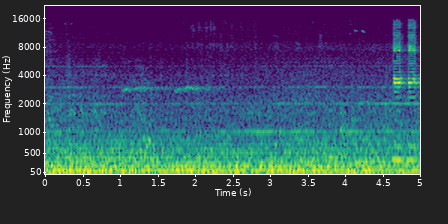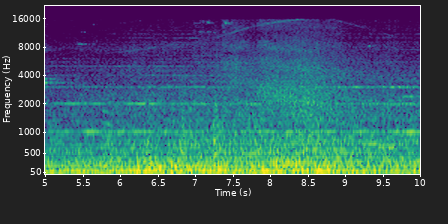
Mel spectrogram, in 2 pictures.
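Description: An Istanbul city tram running right alongside, a low rumble with faint steady whining tones. A brief pulsed beep sounds about five seconds in, and a hissing swell comes near the end.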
